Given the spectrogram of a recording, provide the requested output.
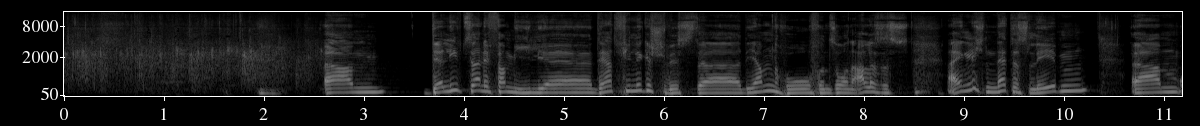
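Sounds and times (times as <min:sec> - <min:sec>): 
applause from a live audience: 0:00.0 - 0:02.7
speech: 0:02.0 - 0:11.1.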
